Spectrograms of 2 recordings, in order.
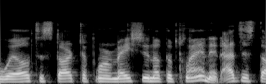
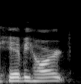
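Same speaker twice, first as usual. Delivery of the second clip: usual speaking voice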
